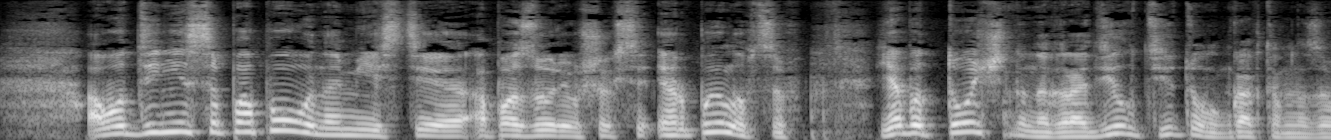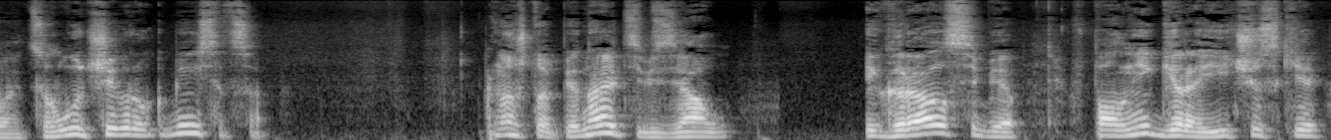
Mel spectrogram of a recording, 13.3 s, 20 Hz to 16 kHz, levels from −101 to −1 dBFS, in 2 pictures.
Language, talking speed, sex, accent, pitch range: Russian, 120 wpm, male, native, 125-165 Hz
